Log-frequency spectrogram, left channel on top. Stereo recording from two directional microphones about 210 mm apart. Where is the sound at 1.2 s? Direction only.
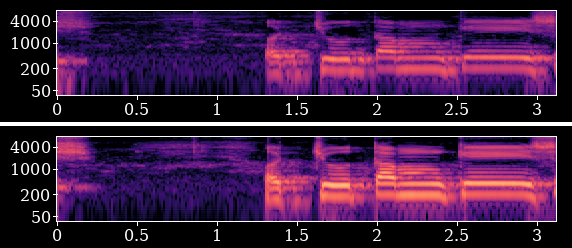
35° right (ahead or behind).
